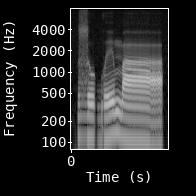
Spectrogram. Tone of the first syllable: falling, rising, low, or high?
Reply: low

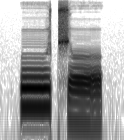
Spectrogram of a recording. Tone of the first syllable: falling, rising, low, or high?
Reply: high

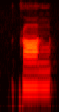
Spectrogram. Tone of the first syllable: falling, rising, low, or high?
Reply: high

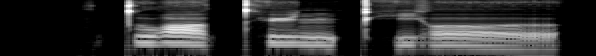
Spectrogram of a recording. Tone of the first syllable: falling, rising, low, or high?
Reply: falling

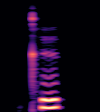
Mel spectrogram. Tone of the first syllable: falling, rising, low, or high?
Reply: rising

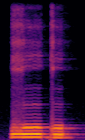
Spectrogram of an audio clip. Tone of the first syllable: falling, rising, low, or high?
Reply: high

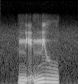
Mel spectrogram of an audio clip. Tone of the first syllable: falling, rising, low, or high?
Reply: low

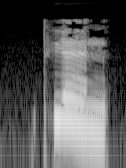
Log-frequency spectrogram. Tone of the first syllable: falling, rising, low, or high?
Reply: falling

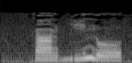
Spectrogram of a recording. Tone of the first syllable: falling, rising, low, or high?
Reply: low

